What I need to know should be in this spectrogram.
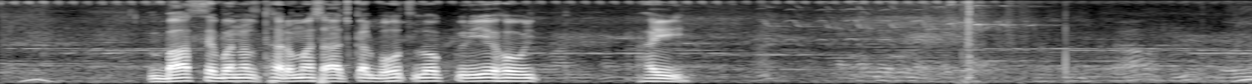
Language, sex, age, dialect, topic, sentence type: Magahi, male, 25-30, Central/Standard, banking, statement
